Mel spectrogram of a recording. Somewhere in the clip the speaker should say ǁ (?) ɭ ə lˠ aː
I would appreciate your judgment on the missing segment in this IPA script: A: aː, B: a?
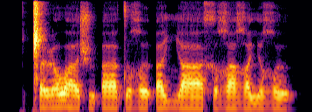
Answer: B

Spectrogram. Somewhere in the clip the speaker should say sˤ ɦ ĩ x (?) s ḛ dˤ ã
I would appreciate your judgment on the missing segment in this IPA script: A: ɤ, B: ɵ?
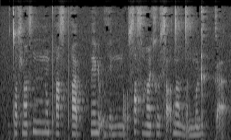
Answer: B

